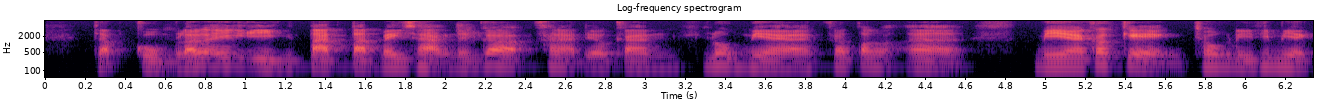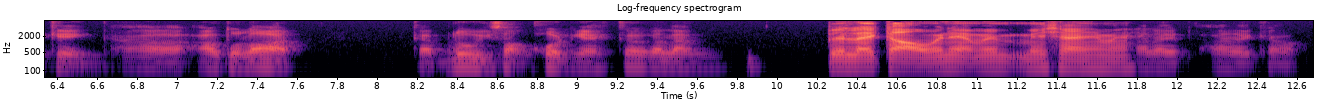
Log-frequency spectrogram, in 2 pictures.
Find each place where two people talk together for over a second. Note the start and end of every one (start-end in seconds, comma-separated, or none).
none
